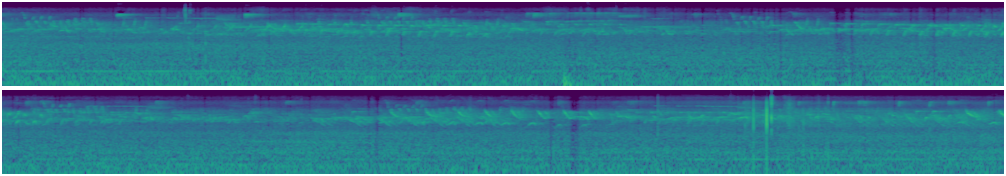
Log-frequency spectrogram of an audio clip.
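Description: Several songbirds chirping and trilling over a steady low hum and background noise, with a brief click about a third of the way in and another near the end.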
